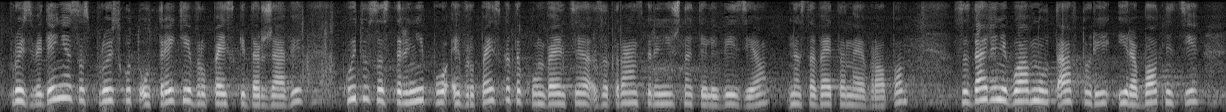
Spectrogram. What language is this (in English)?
Bulgarian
